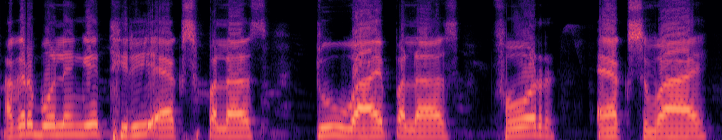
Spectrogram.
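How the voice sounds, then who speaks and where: A man's voice: sits high, little pitch movement, slow, clear, resonant tone, dry recording, clean studio sound. A male teacher, giving a classroom math lesson and quizzing students with repeated questions. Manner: call-and-response questioning, repeats answers.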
